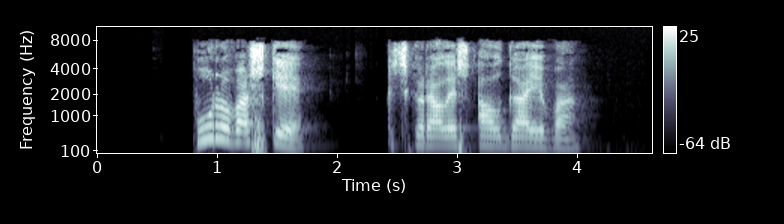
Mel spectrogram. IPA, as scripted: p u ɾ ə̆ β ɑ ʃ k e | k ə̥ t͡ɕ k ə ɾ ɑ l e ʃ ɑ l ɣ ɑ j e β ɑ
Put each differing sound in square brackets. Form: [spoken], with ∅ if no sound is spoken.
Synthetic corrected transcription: p u ɾ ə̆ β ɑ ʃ k e | k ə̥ t͡ɕ k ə ɾ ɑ l e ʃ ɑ l ɣ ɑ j e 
